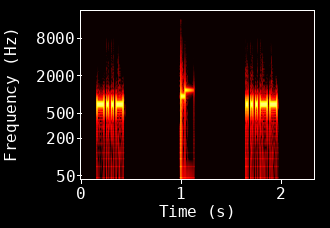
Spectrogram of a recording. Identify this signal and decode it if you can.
Morse code, heard as a keyed tone, about 48 wpm, 690 Hz. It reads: X 3
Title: Single Letter-Number - Rapid-Fire 50wpm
